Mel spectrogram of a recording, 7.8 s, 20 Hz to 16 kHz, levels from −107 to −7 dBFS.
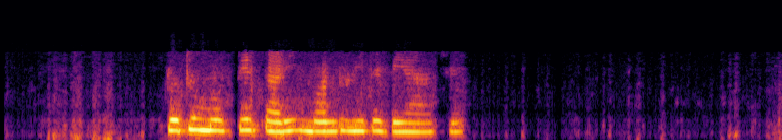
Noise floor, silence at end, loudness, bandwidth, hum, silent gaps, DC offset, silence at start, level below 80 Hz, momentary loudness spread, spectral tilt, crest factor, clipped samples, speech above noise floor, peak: -79 dBFS; 3.2 s; -15 LUFS; 3.6 kHz; none; none; under 0.1%; 1.7 s; -54 dBFS; 17 LU; -12.5 dB/octave; 18 dB; under 0.1%; 64 dB; -2 dBFS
